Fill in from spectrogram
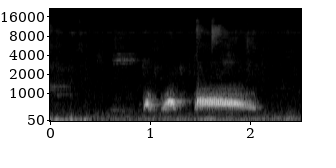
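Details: One cooing phrase from a male and female spotted dove pair: two short soft hoots followed by a longer, steady, mellow coo, then quiet.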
